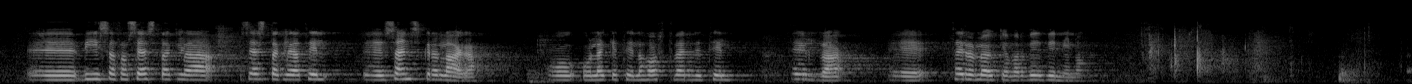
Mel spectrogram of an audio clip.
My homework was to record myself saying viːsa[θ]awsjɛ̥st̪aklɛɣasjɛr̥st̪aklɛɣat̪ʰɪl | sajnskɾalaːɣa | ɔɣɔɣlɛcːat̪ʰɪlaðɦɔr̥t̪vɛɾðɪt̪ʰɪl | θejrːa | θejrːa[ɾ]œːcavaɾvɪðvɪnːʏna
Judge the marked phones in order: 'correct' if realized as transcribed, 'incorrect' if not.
correct, incorrect: l

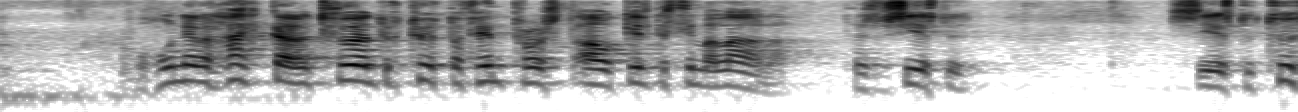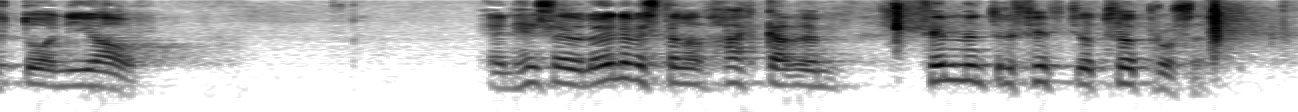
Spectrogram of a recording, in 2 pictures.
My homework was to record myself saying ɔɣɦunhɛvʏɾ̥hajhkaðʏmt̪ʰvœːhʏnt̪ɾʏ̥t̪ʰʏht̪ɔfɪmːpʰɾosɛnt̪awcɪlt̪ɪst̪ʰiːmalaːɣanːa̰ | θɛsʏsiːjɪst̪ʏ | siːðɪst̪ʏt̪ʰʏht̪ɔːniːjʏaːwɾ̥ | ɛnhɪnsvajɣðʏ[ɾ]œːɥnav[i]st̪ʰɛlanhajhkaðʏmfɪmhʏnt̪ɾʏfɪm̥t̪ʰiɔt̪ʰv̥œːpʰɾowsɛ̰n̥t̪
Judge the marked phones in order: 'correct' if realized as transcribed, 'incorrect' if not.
incorrect: l, incorrect: ɪ

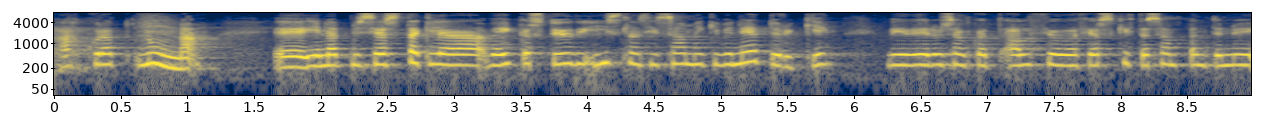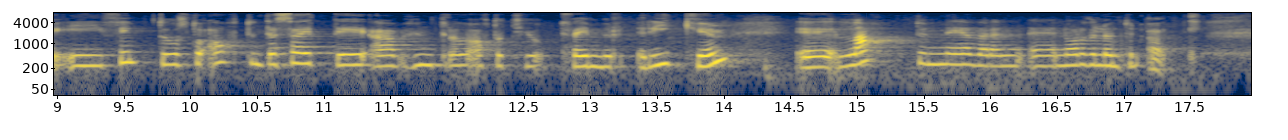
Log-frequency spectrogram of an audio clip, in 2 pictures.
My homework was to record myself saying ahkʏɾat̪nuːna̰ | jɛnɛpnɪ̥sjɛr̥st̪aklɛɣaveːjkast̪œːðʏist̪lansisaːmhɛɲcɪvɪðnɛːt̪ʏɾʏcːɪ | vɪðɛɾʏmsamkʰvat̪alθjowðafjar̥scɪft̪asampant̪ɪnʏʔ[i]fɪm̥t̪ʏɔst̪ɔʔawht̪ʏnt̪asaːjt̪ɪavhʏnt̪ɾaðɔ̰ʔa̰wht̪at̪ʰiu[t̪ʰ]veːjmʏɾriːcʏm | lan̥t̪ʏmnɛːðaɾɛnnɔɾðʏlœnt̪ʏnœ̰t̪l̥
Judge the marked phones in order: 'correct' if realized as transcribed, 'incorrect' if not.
correct, correct

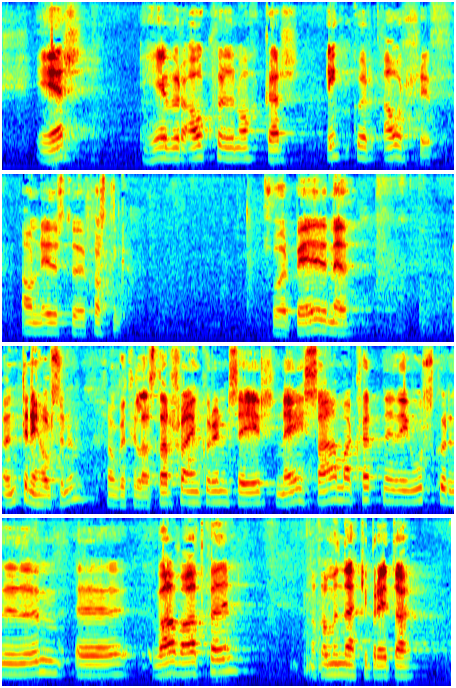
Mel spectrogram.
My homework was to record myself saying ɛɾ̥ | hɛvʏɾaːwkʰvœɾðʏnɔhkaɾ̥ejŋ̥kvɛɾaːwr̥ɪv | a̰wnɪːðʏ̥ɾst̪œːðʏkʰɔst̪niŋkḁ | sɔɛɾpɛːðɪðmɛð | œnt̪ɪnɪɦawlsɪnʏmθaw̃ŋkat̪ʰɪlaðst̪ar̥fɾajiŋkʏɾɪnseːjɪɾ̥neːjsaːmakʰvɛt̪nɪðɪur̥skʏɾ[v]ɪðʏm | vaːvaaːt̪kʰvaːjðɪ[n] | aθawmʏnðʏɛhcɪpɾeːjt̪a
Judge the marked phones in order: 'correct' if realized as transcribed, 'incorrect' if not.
incorrect: ð, correct

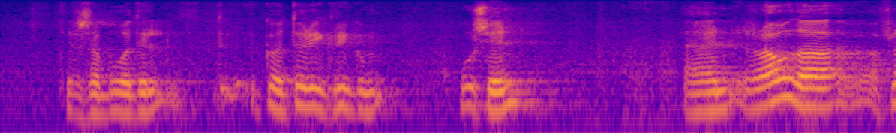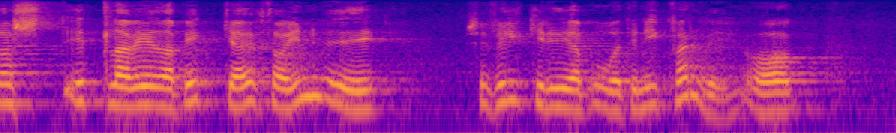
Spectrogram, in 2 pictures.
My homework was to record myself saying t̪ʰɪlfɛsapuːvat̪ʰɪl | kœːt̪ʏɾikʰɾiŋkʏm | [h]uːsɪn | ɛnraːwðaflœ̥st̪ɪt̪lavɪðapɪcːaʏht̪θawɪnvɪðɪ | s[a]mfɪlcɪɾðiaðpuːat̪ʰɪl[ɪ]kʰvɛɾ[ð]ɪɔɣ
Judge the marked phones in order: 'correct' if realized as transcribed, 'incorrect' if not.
correct, incorrect: ɛ, incorrect: i, incorrect: v

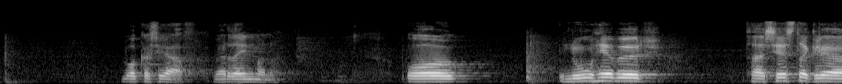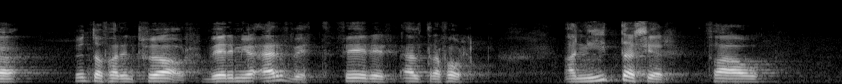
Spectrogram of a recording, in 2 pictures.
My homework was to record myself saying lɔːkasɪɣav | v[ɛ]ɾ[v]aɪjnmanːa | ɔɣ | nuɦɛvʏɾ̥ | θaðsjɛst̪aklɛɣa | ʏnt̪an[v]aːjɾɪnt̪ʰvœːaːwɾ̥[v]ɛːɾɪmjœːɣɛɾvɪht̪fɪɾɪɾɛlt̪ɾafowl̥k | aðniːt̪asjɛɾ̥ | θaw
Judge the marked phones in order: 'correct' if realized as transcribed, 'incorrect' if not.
correct, incorrect: ð, incorrect: f, correct

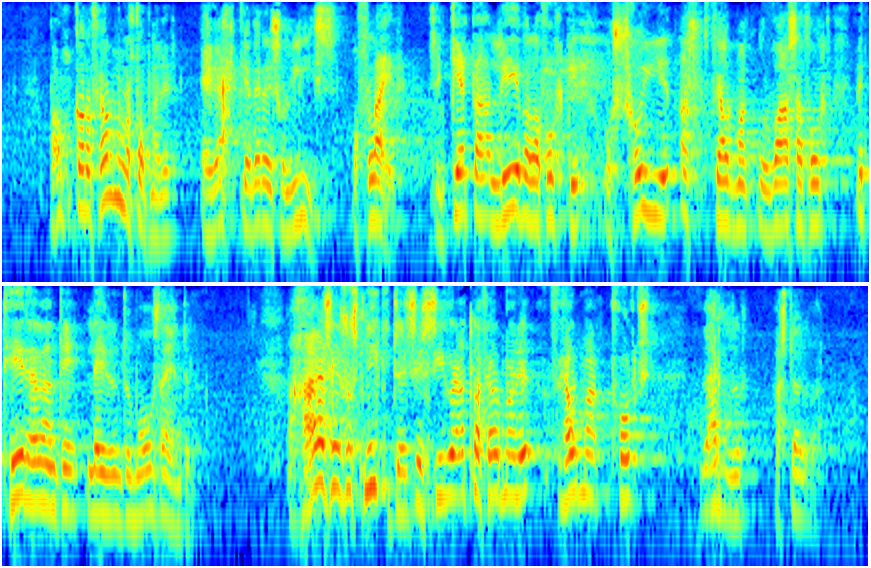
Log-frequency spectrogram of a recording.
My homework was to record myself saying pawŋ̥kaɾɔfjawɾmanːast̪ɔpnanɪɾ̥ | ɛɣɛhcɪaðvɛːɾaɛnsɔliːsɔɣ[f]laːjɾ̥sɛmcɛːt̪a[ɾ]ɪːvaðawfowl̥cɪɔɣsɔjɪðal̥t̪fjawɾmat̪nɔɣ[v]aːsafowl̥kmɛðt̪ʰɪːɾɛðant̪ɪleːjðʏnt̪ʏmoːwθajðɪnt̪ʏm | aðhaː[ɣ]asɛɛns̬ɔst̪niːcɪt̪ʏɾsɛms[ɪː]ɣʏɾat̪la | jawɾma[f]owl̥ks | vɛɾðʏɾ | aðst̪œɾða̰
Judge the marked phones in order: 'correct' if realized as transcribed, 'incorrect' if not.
correct, incorrect: l, correct, correct, incorrect: iː, correct

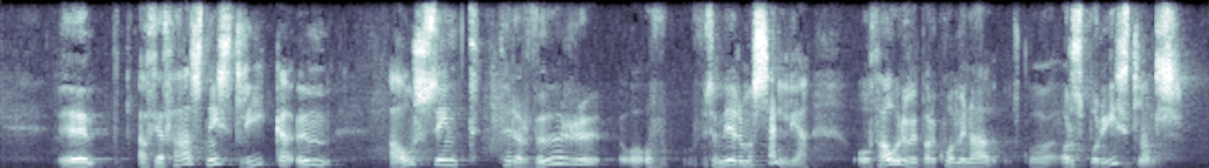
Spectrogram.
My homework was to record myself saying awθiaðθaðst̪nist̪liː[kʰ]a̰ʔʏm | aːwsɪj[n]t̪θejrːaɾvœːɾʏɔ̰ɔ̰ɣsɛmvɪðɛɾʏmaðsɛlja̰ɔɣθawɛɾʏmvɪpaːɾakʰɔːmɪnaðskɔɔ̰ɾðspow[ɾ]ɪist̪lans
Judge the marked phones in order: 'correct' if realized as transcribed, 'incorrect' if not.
incorrect: k, correct, correct

